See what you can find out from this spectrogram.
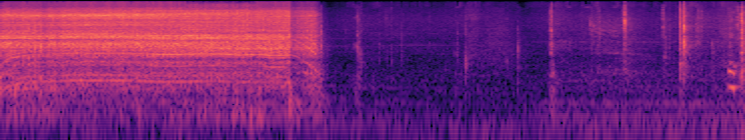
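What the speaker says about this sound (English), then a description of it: "By pre-drilling the holes, it sure makes it a lot easier to get these brass screws into the stud." A power drill drives brass screws into a wall stud while a foot rail is installed, a loud continuous whir for about two seconds that cuts off abruptly, followed by scattered faint clicks and knocks.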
